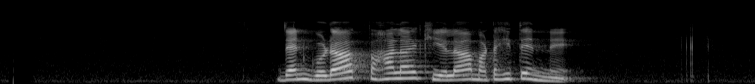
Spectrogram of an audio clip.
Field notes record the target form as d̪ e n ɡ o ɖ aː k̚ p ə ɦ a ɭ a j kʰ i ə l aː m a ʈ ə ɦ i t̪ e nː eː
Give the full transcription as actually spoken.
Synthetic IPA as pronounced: d̪ ɛ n ɡ o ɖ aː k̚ p a ɦ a l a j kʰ i ə l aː m a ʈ ə ɦ i t̪ e nː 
